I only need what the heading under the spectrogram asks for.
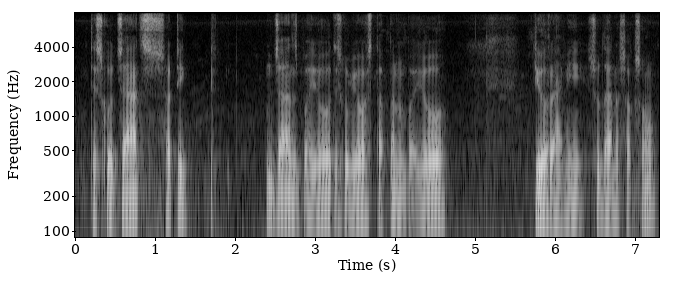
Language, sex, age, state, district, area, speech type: Nepali, male, 45-60, West Bengal, Darjeeling, rural, spontaneous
